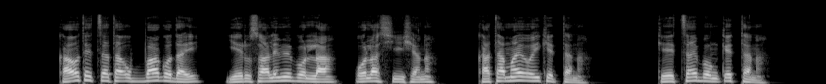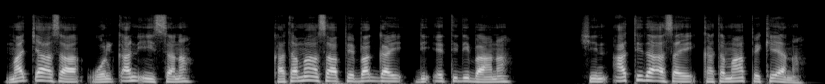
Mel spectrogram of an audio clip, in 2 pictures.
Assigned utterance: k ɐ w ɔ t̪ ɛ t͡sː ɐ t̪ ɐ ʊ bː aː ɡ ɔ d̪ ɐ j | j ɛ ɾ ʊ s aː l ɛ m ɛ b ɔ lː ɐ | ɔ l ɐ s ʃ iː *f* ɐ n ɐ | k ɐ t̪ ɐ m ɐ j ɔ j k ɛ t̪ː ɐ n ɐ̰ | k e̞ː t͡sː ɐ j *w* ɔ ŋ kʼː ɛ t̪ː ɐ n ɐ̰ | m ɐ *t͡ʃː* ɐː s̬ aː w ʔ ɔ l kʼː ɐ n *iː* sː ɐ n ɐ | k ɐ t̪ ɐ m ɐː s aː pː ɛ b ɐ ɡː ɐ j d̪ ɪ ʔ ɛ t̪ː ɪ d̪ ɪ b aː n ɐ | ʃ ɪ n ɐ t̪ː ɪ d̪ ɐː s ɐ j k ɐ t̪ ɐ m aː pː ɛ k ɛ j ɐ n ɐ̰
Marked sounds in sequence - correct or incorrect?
incorrect: ʃ, incorrect: b, incorrect: t͡ʃʼː, correct

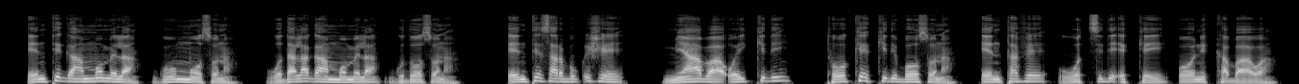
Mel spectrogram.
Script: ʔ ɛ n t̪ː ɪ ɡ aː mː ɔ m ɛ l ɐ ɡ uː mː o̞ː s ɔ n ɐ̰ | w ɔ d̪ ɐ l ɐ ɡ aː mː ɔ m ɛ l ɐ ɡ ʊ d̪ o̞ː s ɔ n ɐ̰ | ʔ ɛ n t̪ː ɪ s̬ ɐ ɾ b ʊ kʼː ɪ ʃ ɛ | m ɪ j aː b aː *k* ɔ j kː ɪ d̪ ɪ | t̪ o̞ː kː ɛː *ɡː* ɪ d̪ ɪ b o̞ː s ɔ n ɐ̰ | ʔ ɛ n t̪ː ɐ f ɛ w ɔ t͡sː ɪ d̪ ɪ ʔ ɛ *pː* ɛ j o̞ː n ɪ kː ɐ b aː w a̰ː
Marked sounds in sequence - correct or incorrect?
incorrect: ʔ, incorrect: kː, incorrect: kː

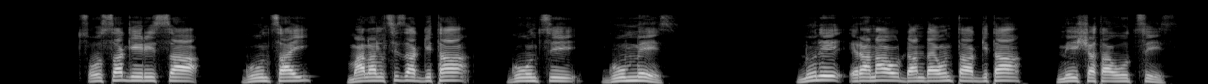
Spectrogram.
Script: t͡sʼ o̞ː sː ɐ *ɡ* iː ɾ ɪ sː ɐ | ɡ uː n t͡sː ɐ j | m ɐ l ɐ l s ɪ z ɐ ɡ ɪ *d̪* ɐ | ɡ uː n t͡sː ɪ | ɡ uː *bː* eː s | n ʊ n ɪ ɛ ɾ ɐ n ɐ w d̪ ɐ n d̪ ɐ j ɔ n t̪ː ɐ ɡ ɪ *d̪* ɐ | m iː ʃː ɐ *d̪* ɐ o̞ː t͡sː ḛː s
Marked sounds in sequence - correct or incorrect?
correct, incorrect: t̪, incorrect: mː, incorrect: t̪, incorrect: t̪

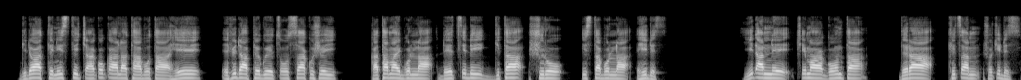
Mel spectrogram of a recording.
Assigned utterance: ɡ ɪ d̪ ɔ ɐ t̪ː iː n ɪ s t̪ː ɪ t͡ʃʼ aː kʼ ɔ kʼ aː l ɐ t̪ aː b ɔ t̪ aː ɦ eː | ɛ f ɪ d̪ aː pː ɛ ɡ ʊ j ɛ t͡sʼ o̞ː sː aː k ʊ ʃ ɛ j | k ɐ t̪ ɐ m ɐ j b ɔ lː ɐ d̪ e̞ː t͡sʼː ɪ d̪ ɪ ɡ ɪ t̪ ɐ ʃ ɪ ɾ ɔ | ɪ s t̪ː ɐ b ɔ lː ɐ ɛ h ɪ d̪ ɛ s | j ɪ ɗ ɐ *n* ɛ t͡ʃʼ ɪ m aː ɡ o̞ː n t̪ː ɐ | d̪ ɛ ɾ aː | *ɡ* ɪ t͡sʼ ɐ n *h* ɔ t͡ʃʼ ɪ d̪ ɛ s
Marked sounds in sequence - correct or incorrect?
incorrect: nː, incorrect: k, incorrect: ʃ

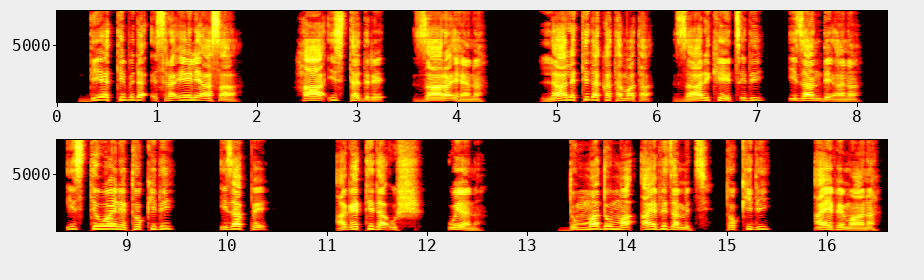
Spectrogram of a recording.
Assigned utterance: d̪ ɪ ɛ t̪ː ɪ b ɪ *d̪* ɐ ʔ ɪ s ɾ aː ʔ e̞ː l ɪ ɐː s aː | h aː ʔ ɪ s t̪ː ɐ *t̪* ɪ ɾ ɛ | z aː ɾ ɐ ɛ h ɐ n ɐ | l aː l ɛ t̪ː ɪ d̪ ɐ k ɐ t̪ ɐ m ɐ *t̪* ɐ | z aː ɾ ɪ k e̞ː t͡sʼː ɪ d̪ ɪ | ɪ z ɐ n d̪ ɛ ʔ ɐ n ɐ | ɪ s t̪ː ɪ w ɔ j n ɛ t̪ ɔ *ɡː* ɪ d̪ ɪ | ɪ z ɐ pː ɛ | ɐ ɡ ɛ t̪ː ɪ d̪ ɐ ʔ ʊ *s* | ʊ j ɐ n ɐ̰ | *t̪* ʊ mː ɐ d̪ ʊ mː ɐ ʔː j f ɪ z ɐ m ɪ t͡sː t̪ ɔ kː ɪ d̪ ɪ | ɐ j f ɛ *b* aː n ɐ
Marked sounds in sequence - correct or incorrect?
correct, incorrect: d̪, correct, incorrect: kː, incorrect: ʃ, incorrect: d̪, incorrect: m

